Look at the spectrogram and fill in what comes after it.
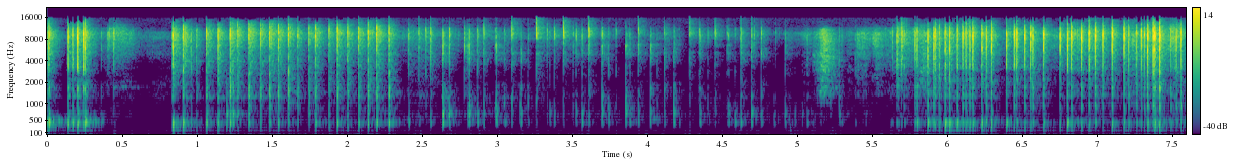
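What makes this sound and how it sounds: Long nails tap quickly across the spine and glossy cover of a softcover paperback book, making a dense run of dry, clicky taps that die away almost instantly. The sound is bright with almost no low end; it drops briefly quiet just before the one-second mark, softens through the middle, then returns louder in the final two seconds.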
